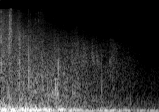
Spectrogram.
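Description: A Confringo spell blast in a Hogwarts video game, one heavy booming explosion that hits at once and rolls away over about a second and a half.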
